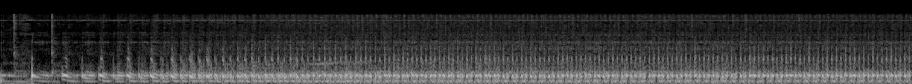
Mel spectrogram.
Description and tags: Compressor start loop 1
the starting of a small compressor motor- with a looped section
